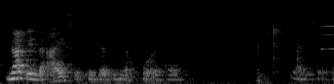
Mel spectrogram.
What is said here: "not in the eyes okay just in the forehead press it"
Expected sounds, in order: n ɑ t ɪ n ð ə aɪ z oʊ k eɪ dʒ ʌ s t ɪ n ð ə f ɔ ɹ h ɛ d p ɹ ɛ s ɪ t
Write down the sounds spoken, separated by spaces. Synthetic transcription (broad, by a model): n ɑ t ɪ n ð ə aɪ s oʊ k eɪ dʒ ʌ s t ɪ n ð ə f ɔ ɹ h ɛ d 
